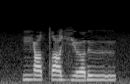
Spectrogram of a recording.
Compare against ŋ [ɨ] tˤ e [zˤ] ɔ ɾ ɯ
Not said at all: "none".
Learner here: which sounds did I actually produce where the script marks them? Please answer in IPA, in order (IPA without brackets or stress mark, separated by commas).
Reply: e, zʲ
